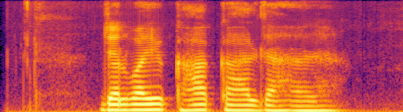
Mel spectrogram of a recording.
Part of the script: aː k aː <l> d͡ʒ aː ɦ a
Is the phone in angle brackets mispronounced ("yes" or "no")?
no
